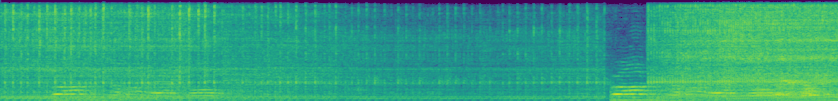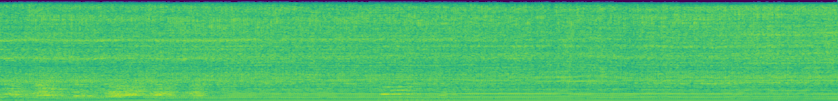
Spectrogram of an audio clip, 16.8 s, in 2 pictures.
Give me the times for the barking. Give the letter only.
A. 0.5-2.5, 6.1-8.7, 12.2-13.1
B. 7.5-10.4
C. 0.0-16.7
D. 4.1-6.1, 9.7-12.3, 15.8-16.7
B.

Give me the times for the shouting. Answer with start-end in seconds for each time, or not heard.
0.5-2.5, 6.1-8.7, 12.2-13.1.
